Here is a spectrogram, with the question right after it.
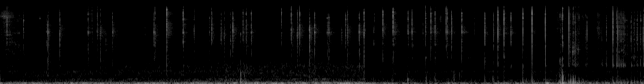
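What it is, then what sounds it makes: Wooden comb teeth scratched. Long manicured nails scratch and strum along the teeth of a small, solid brown wooden comb held in one hand near a binaural microphone. Rapid, dense bright ticks and clicks flutter over a soft low rumble. The crisp taps come in quick irregular bursts for the whole clip.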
